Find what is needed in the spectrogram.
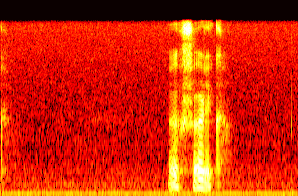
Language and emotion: Russian, sad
